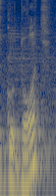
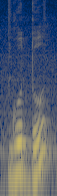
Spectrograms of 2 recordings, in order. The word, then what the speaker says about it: Godot: que durante o vídeo eu acabei falando mais godot mas também tem bastante pessoas que pronunciam o nome da Game Engine como Godô e para mim é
